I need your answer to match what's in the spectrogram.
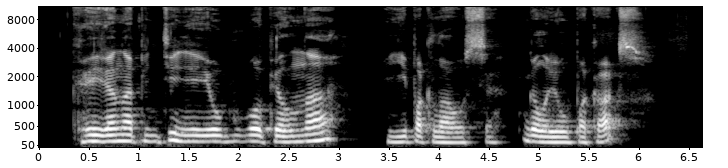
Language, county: Lithuanian, Vilnius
